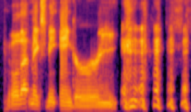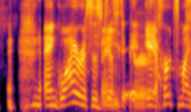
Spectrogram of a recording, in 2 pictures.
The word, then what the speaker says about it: Anguirus: into this right now is it Angus or Anguirus well it's spelled Anguirus but I always used to say Angus well that makes me angry Anguirus is just it hurts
